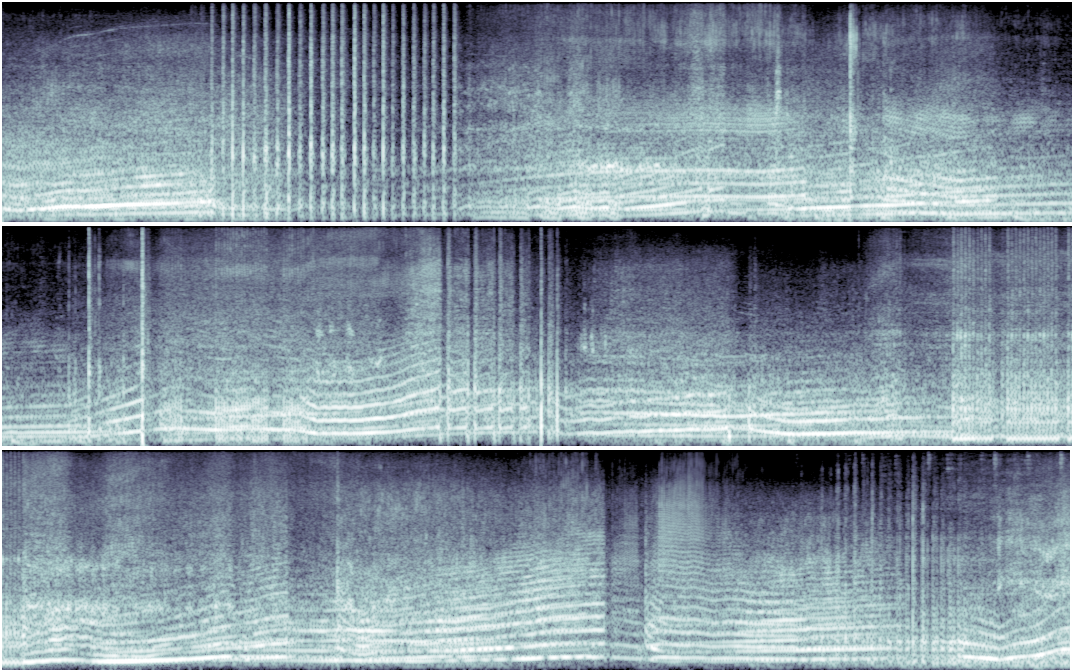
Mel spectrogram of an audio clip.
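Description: Drag race cars launching side by side and accelerating hard down the strip, their engines climbing in pitch and dropping back at each gear shift, two engines overlapping. A rapid string of sharp exhaust pops comes about two seconds in.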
